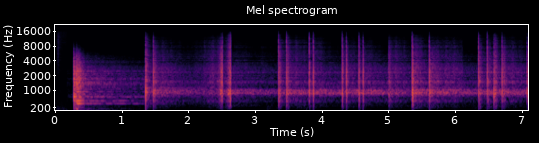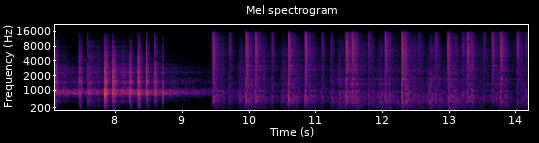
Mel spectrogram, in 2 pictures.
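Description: Percussion samples from Output Arcade's Extra Percs kit (Workshop Perc), played from the keyboard. Scattered clicks and knocks sound over a held ringing tone, then about two-thirds of the way in they give way to a denser run of rapid clicks.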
